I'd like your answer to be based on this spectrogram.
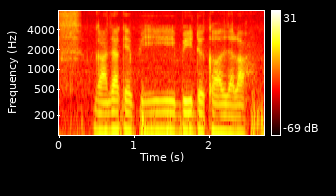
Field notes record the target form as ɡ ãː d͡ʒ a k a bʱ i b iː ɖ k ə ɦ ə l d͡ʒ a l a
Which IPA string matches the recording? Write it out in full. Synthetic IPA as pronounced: ɡ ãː d͡ʒ a k e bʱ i b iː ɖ k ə ɦ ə l d͡ʒ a l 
